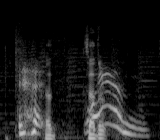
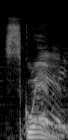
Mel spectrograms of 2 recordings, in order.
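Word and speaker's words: Sequim: And you're going to be playing Nessa from Sequium. – Squim. – Squim. – You can say it right. – What? Why is there S-E? – That's how you say it.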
